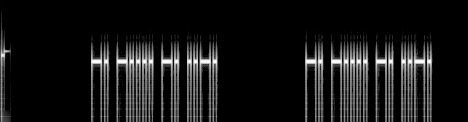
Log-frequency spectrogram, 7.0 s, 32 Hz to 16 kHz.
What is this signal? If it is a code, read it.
Morse code, heard as a keyed tone, about 25 wpm, 700 Hz. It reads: N6NF N6NF
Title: Call Signs Repeated 2x - 25wpm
